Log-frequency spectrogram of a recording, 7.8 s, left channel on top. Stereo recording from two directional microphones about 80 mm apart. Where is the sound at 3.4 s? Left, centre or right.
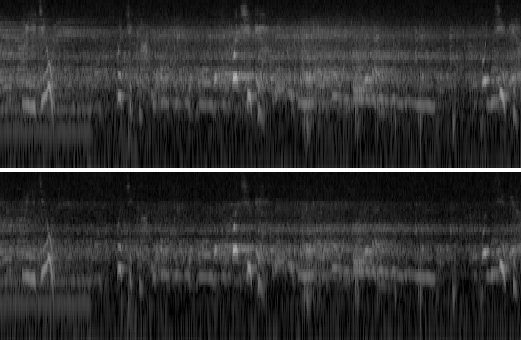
Left.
